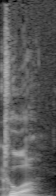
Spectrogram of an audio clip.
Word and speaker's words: Tua: We pronounce it a different way now. – Tua. – Thank you. – He threw Tua.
